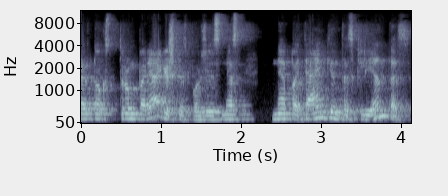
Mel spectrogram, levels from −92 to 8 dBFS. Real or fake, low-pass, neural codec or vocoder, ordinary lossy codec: real; 10.8 kHz; none; MP3, 64 kbps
